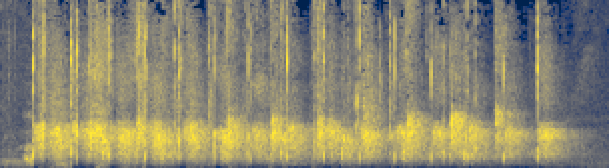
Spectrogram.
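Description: A church congregation applauds together in rhythm, with steady, dense clapping throughout and voices mixed in underneath.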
